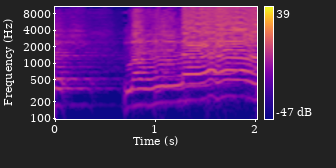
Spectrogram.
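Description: A man's voice chanting in a long-drawn, melodic sermon style, holding and sliding between notes. The voice fades off just after the start and comes back in about two-thirds of a second in with another long held note.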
